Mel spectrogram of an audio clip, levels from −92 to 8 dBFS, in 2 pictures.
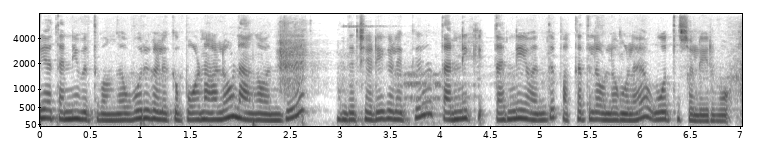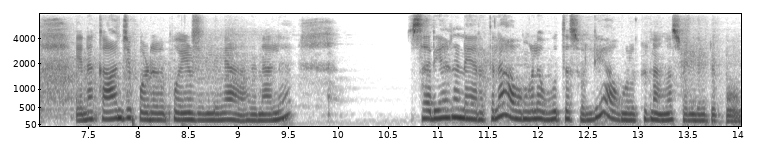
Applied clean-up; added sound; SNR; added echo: neural mask model RNNoise.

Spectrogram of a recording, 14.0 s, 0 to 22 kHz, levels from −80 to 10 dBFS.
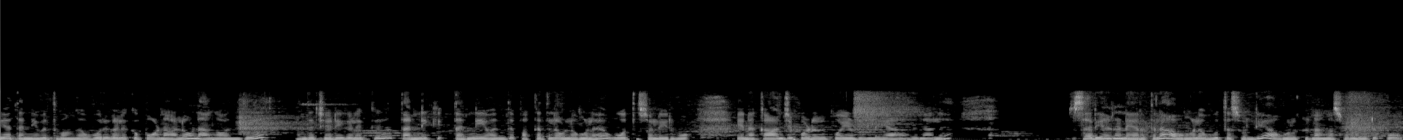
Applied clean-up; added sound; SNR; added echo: classical method spectral subtraction.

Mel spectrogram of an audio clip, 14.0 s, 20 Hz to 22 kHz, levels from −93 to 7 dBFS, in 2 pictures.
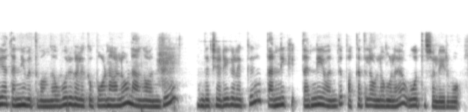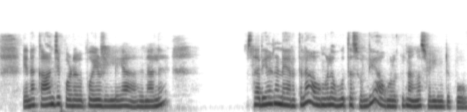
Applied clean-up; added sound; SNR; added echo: neural mask model DeepFilterNet 3.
